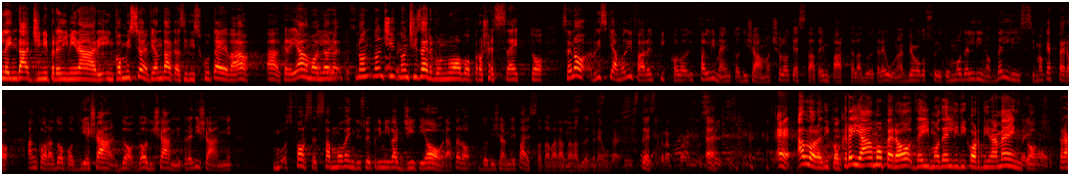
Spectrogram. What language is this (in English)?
Italian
